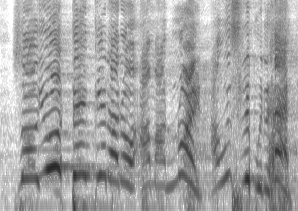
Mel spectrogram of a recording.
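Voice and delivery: a preacher scolding the husbands loudly; preaching shout. Real, not acted. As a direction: hammer it home at full voice. Preaching at full force.

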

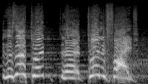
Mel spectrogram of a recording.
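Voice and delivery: ordinary talk

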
